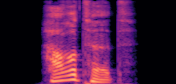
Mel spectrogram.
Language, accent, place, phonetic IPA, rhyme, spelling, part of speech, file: German, Germany, Berlin, [ˈhaʁtət], -aʁtət, harrtet, verb, De-harrtet.ogg
- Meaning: inflection of harren: 1. second-person plural preterite 2. second-person plural subjunctive II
